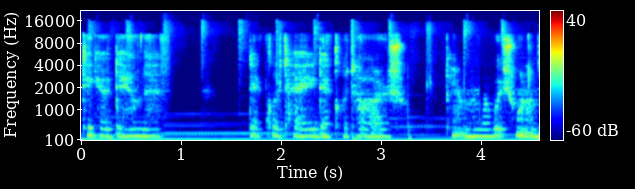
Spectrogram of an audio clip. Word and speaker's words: décolletage: I think it's décolletage, not décolleté. But you can correct me if I'm wrong, but I think I've looked that up before. Because I was surprised. I was like, oh, I've been saying it wrong.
